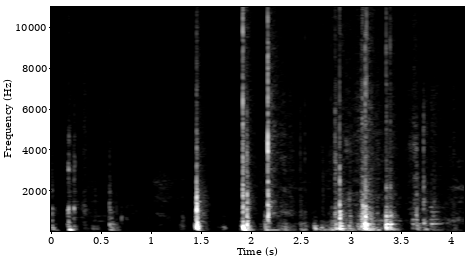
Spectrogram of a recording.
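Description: Irregular clicks, taps and knocks from a laptop being handled and moved, sparse at first and busier in the second half.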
